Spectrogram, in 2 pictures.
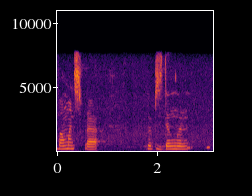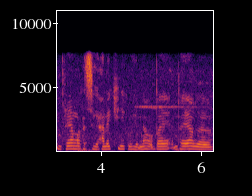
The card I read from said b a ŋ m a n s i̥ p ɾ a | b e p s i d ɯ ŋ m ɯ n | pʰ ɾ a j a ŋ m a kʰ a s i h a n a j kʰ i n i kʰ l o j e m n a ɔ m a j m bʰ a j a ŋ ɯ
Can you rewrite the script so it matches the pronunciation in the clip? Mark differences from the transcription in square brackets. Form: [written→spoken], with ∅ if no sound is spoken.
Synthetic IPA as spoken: b a ŋ m a n s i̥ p ɾ a | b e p [s→z] i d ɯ ŋ m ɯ n | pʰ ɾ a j a ŋ m a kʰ a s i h a n a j kʰ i n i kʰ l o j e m n a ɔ [m→b] a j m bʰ a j a ŋ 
